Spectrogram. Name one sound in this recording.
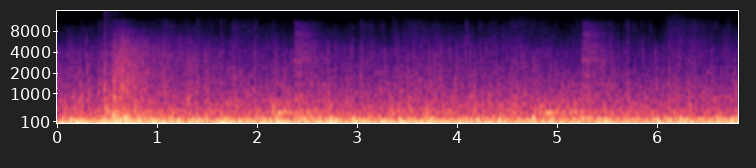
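Wind rushes past in a low, steady roar.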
